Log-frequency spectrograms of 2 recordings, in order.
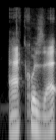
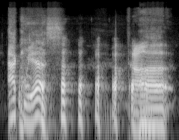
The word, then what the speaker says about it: acquiesce: on that word choice acquiset aquizesque what oh that's not that's not how you say it acquiesce you amaze me every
